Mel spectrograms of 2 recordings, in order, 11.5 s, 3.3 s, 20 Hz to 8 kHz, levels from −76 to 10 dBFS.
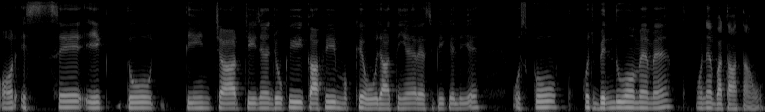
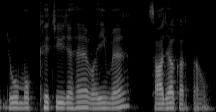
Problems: background sounds at intervals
